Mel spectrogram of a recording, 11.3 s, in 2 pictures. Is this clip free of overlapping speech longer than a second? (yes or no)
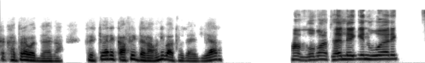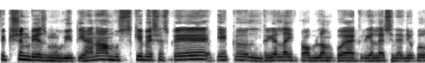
yes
